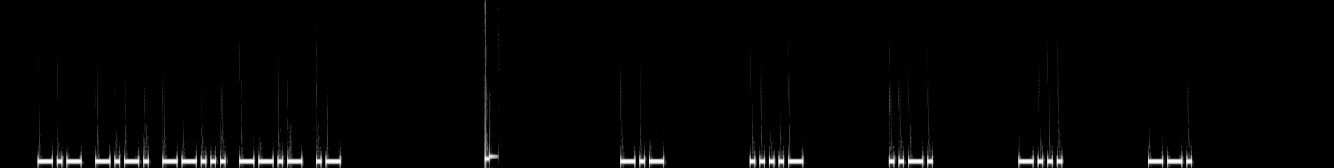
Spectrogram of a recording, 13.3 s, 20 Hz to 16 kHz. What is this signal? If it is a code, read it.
Morse code, heard as a keyed tone, about 25 wpm, spaced as for 13 wpm, 700 Hz. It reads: KC7QA K4FBG
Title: USA Call Signs - 5 Characters - 6x Character Spacing - 25wpm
